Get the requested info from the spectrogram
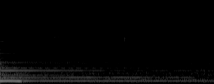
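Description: The last notes of an acoustic guitar ring on and die away within the first half second, leaving near silence.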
